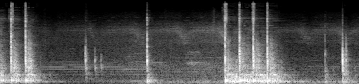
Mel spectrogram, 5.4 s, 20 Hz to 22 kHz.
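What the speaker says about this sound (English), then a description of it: "you want to take the hammer and hit over to that edge" A hammer strikes a socket to seat it during oil pan and rod bearing work on a 2005 Cadillac CTS 3.6 engine. The sharp metallic taps come singly and in quick clusters, close and irregular, with no voices.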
